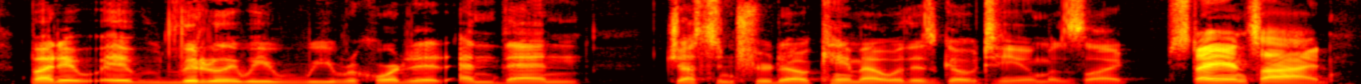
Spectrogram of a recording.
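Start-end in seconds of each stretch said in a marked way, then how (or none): 5.9-6.6 put-on old-fashioned 1950s voice. Retelling what Justin Trudeau said that day, as a 1950s-style Trudeau impression. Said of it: "that's my Trudeau impression as a guy from the 50s".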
